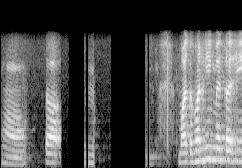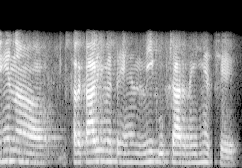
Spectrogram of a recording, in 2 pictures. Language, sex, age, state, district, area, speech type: Maithili, male, 30-45, Bihar, Madhubani, rural, conversation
